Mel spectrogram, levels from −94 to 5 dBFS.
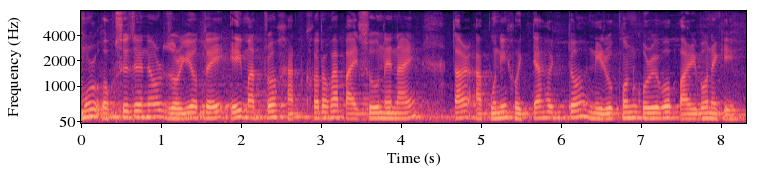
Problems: constant background noise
